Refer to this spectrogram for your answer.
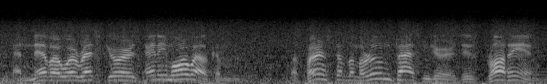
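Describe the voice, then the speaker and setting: A man speaks at a high pitch in a dramatic tone with ordinary pitch variation. Music plays in the background. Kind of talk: newsreel narration. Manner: dramatic, fast.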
